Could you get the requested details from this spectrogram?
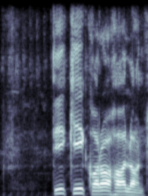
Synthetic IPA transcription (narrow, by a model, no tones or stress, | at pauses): t̪ikikʌɾɔɦʌlʌn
